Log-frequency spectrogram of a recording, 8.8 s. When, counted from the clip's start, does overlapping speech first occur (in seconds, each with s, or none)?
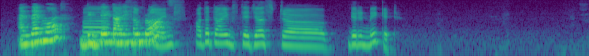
1.2 s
